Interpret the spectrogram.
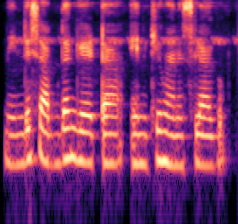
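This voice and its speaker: A woman voicing a gentle young man who quietly carries grief, speaking calmly and softly in a storybook romance. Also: lowish voice, moderate pace, slight background noise, lightly acted.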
